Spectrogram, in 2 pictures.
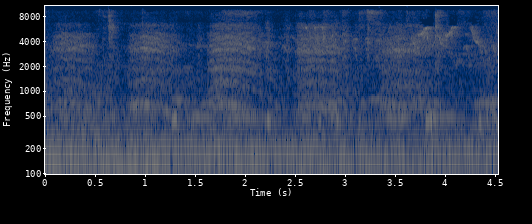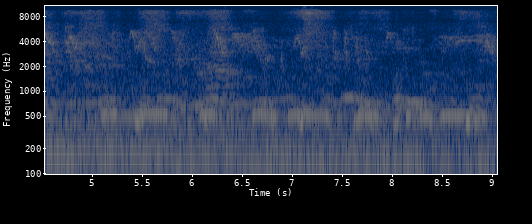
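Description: Birds calling in the background: a long run of short, low, repeated notes with fainter higher chirps over them.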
